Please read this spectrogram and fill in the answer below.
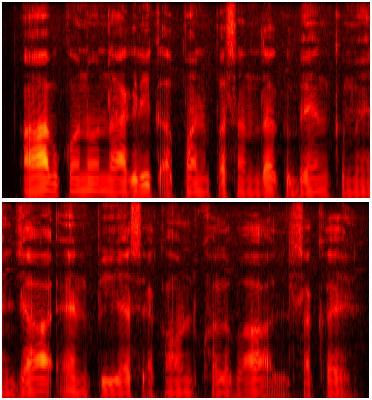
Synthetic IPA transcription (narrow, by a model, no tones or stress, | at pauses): aːbkoːnonaːɡɾɪkə̰pənpəsə̃nd̪ʱəkbẽŋkmẽd͡ʒaḛnpiesə̰kaʊɳʈkʰolbasəkə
